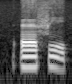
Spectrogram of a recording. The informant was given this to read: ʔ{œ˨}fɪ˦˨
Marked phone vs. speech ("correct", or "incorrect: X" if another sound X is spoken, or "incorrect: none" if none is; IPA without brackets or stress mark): incorrect: œ˦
